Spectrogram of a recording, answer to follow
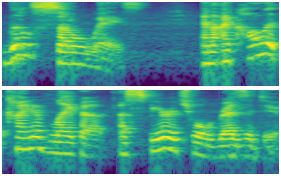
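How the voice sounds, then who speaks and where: A woman talks at a fairly slow pace. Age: 60s. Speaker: sound healer. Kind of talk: spiritual talk.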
